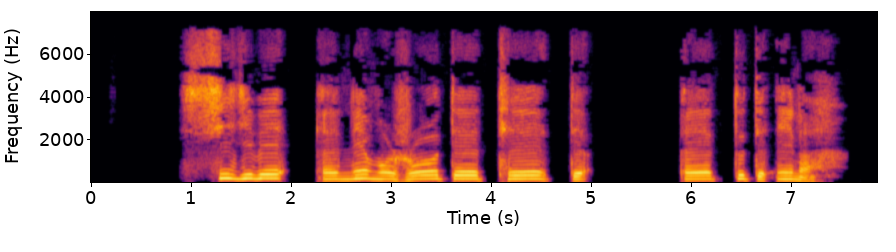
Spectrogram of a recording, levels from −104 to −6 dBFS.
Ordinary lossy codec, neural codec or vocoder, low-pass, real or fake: MP3, 32 kbps; none; 7.2 kHz; real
